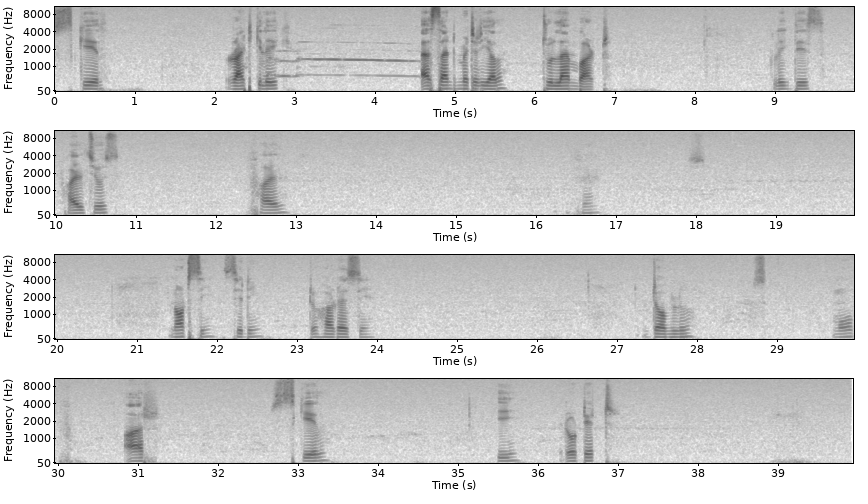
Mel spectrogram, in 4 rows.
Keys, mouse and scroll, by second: 1.3-6.6 right drag, 8.3 click, 21.8-25.4 drag, 25.7 alt+click, 26.6 alt+w, 27.8-30.7 drag, 30.7 r, 31.7 w, 32.8-35.1 drag, 35.2 e, 36.1-39.1 drag.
